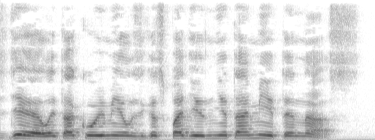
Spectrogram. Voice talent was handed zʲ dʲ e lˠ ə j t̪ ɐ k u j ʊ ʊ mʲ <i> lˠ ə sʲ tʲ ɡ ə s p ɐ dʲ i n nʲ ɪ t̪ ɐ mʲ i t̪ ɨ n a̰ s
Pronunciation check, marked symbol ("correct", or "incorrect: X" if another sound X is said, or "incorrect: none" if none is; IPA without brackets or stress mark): correct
